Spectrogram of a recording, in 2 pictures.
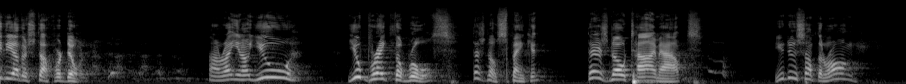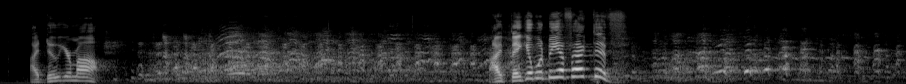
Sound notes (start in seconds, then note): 10.4 audience laughing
